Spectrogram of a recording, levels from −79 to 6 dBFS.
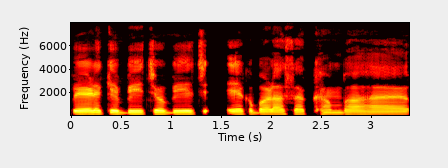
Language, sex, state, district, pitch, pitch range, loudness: Hindi, male, Bihar, Jahanabad, 130 Hz, 125-135 Hz, -15 LUFS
